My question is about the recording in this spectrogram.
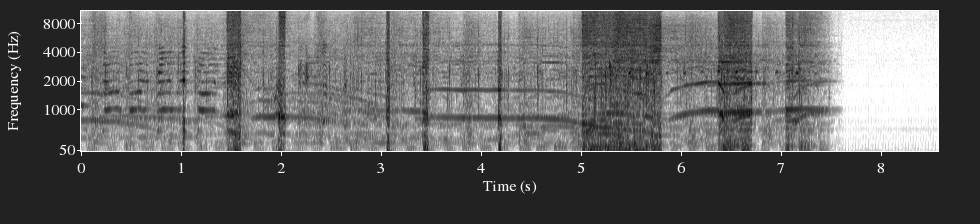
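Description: Live band music with a singing voice, drum hits and acoustic guitar, with two loud crashing stretches near the end; the music cuts off suddenly just before the end.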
